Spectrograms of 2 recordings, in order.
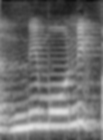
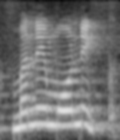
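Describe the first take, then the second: First: निमोनिक starting on N, "ni-monik"; silent M. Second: मनेमोनिक with M sounded, "ma-ne-monik"; wrong pronunciation. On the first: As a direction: leave the first M out of निमोनिक. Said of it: "निमोनिक पढ़ेंगे". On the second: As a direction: start मनेमोनिक on a full M syllable. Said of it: "मनेमोनिक नहीं पढ़ेंगे". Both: Shown as a demonstration.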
